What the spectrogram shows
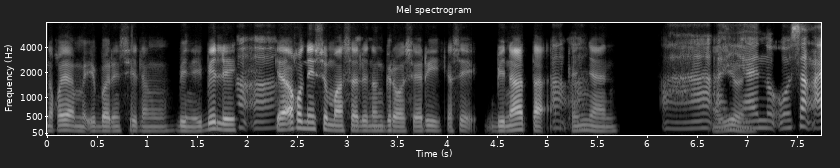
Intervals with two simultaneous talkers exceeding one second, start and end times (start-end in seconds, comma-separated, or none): none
